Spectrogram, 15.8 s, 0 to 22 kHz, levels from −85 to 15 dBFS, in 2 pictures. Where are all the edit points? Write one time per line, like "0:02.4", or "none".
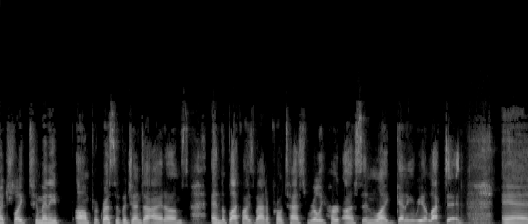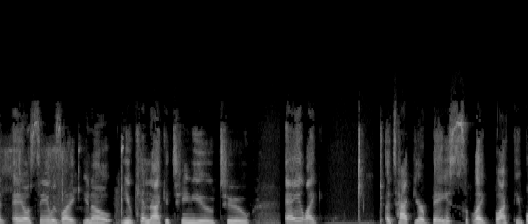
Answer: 0:12.1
